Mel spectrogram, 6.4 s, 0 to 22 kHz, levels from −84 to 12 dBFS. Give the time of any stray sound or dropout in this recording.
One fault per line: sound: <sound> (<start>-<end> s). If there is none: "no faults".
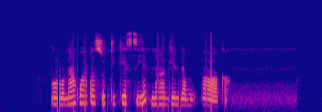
no faults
